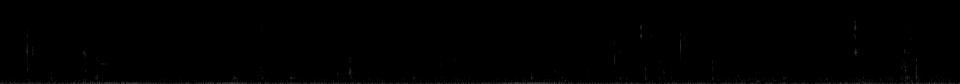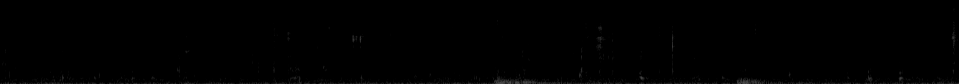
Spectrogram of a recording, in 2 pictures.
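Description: A person chewing a crispy breaded fried chicken cutlet, faint, with scattered sharp crunches of the coating.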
